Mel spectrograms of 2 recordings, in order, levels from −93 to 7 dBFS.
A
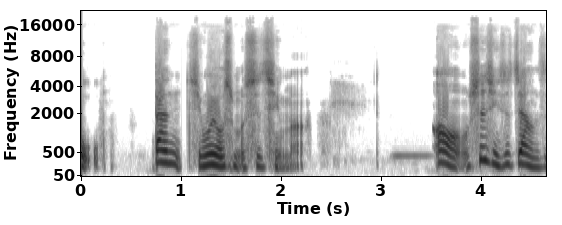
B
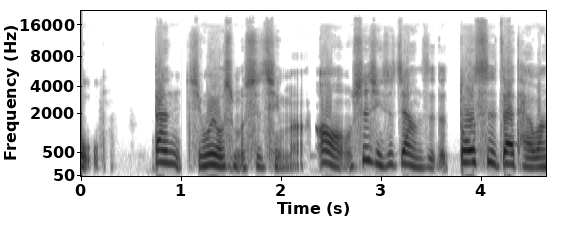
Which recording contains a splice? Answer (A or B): B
